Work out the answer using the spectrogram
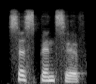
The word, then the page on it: suspensive: Indian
